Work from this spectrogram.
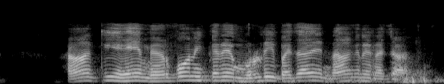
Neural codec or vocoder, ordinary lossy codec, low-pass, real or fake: codec, 44.1 kHz, 3.4 kbps, Pupu-Codec; MP3, 48 kbps; 7.2 kHz; fake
